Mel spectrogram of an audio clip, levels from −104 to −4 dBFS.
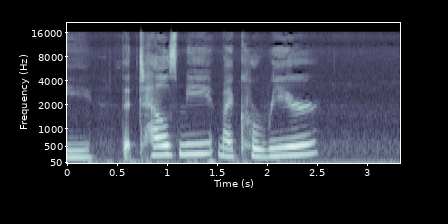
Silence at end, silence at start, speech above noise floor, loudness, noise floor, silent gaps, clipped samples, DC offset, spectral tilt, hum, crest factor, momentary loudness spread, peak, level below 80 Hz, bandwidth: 0.05 s; 0 s; 25 dB; -21 LUFS; -46 dBFS; none; under 0.1%; under 0.1%; -3.5 dB/octave; none; 18 dB; 12 LU; -4 dBFS; -46 dBFS; 16.5 kHz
